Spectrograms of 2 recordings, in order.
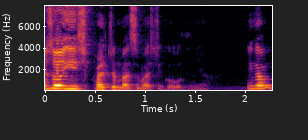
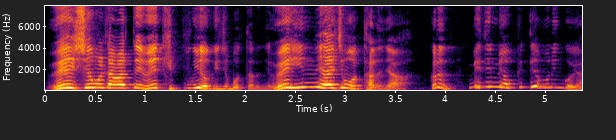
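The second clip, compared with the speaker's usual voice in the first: louder, higher, pressing the question home; preaching rebuke; 7 semitones higher, 7 dB louder than usual. Acted. Pastor pressing the congregation, rising rebuke. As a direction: demand an answer from the flock.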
